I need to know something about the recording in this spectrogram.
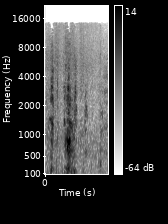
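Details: A happy Corgi running through tall grass on 9 July 2015 gives two quick, high yelping barks close together, then quieter rustling follows.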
